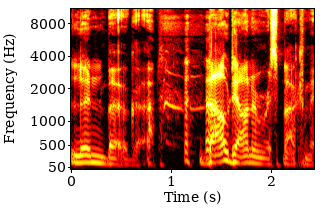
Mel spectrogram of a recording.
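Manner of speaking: haughty, snobbish, snooty banker voice. Joking about limburger cheese, voicing it as a snooty banker voice. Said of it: "Sounds like a snooty a banker".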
